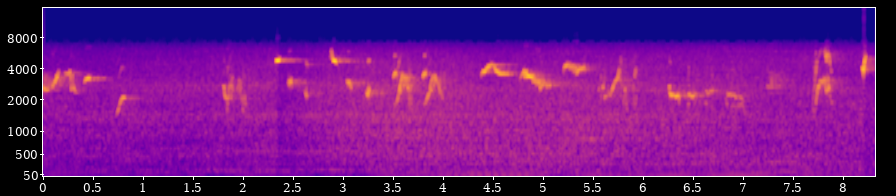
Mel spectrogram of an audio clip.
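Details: Magpie-robin of the Lampung type bringing out isian, a loose string of twittering chirps, thin high whistles and short sharp notes at irregular intervals over a faint steady hum.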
